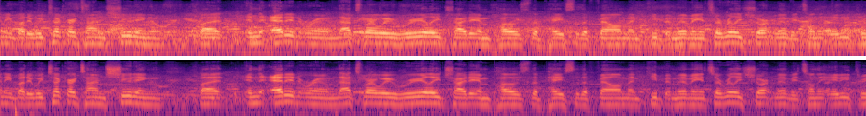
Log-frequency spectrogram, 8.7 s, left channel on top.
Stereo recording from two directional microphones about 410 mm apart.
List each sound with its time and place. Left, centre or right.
0.2 s speech: right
